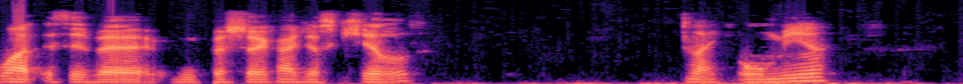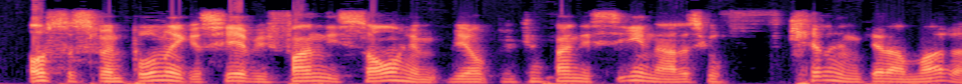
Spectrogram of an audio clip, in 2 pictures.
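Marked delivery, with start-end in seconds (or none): none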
